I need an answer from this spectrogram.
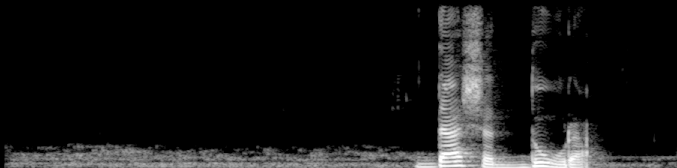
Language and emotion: Russian, angry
